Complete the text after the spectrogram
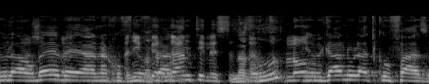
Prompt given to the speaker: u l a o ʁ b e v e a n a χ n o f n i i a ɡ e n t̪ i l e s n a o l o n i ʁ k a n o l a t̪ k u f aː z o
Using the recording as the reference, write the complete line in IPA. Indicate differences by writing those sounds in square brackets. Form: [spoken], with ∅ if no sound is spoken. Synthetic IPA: u l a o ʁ b e v e a n a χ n [u] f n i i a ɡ [a] n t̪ i l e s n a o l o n i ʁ [ɡ] a n [u] l a t̪ k u f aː z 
